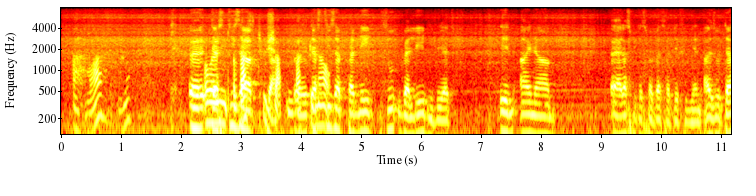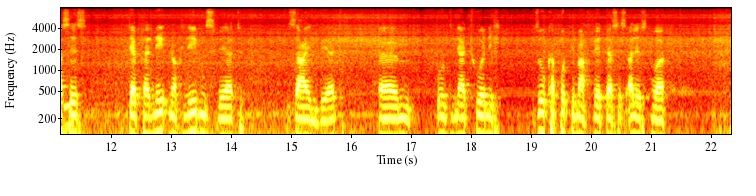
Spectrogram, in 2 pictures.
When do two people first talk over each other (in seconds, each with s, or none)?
2.4 s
